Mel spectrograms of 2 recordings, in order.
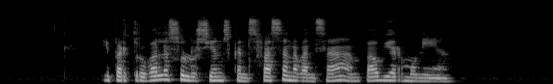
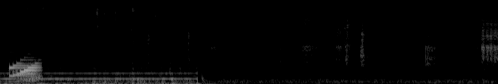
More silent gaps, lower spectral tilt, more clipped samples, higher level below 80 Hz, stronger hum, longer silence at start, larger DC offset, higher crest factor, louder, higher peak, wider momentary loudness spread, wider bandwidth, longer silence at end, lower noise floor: neither; about the same, -5.5 dB/octave vs -5 dB/octave; neither; second, -78 dBFS vs -60 dBFS; neither; first, 1.05 s vs 0 s; neither; about the same, 20 dB vs 24 dB; first, -28 LUFS vs -40 LUFS; first, -8 dBFS vs -20 dBFS; second, 6 LU vs 30 LU; second, 9.6 kHz vs 15 kHz; first, 1 s vs 0 s; first, -71 dBFS vs -66 dBFS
